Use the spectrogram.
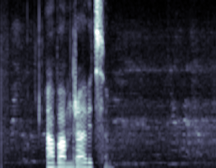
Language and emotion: Russian, neutral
